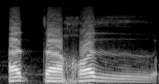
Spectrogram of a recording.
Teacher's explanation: hati-hati di dalam melafalkan zal yang sukun, jangan sampai ia dipantulkan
